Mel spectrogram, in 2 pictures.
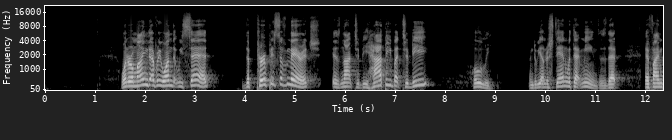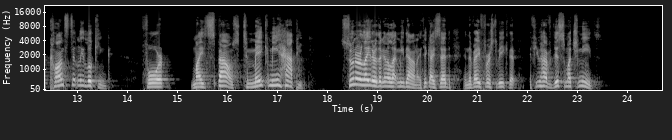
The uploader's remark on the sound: Hosting a Q&A session with the congregation in relation to marriage.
